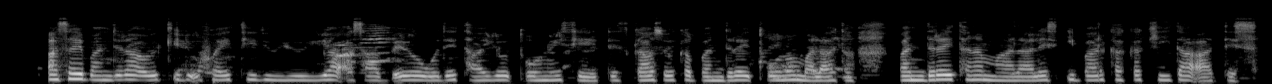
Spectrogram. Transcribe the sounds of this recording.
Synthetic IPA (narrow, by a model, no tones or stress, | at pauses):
ʔɐsɐjbɐnd̪ɪɾaːɔkʼːɪd̪ɪʊfɐjt̪ːid̪juːjːaːʔɐsaːbɛjoːwɔd̪et̪ʰaːjːoːt̪ʼoːnɔjseːt̪ːeːsɡ̥aːsɔjkːɐbɐnd̪ɪɾɐjt̪ʼoːnɔːmɐlaːt̪ɐb̥ɐnd̪ɪɾɐjt̪ʰɐnɐmaːlaːlesɪbɐɾkːɐkːɐkʰiːt̪aːʔaːt̪ːeːs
